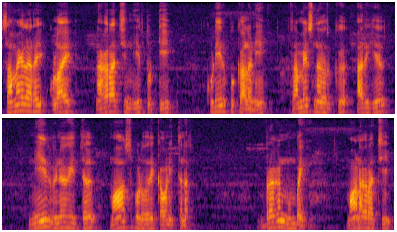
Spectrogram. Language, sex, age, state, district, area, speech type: Tamil, male, 45-60, Tamil Nadu, Madurai, rural, read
